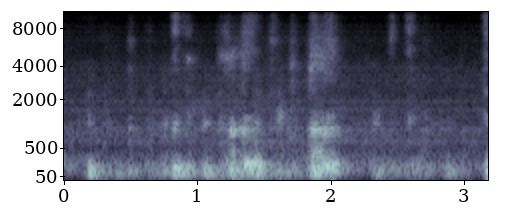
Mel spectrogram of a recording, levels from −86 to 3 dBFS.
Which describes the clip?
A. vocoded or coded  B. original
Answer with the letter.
A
